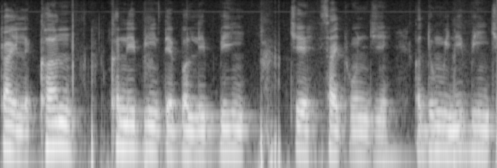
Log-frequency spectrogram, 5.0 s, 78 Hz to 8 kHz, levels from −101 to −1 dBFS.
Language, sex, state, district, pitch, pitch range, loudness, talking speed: Rengma, male, Nagaland, Kohima, 115 Hz, 110-120 Hz, -17 LUFS, 205 wpm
